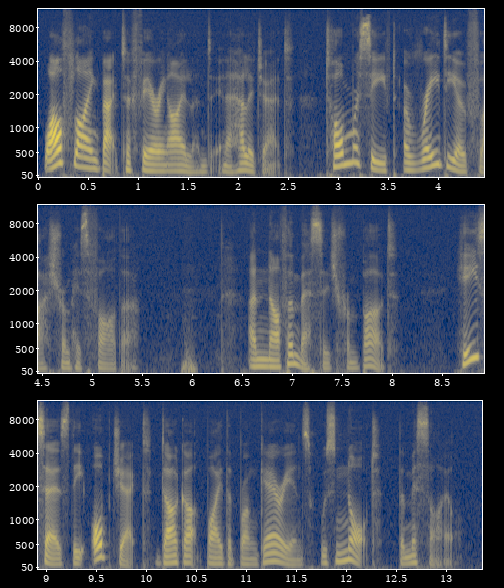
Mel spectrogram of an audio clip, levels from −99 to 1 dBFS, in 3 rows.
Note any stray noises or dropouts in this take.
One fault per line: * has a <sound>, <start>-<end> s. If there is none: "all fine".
* has a breath, 5.9-6.1 s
